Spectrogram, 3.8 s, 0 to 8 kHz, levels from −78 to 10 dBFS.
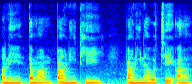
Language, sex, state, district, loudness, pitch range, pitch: Gujarati, male, Gujarat, Gandhinagar, -16 LUFS, 150-160 Hz, 155 Hz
